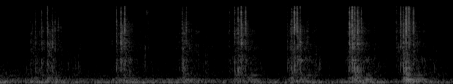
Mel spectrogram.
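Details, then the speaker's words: Pump core check, drive shaft turned by hand: crisp clicks about twice a second as rollers hit the cam, showing the drive shaft is intact and head and rotor are turning, not seized. "that's the sound of the rollers hitting the cam. That indicates that the drive shaft is intact and that the head and rotor are turning."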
